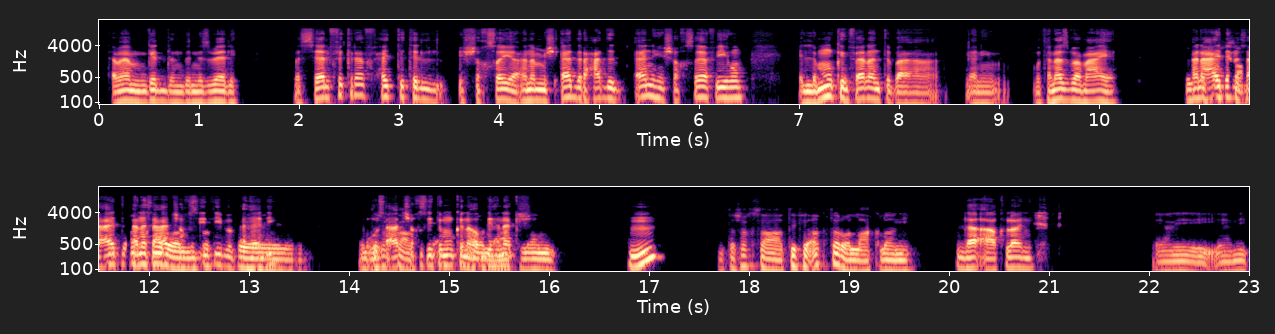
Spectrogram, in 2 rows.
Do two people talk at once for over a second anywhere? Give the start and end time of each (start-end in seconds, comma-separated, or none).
10.9-13.3, 14.2-15.9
